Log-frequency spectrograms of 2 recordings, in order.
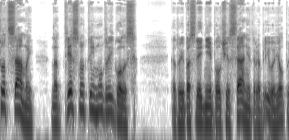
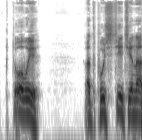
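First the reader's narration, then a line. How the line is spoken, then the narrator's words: Hoarse, slurred. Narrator (Russian): с трудом ворочая языком прохрипел Артем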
